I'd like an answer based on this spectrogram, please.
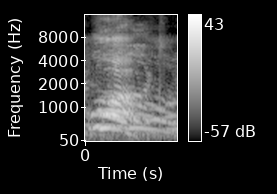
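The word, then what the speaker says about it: poor: পুর বলবে না বা পোর বলবে না, কি বলবে? পুয়ার।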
